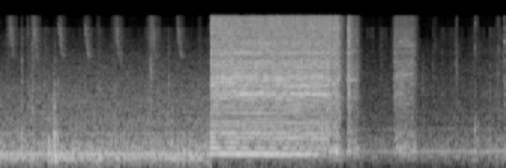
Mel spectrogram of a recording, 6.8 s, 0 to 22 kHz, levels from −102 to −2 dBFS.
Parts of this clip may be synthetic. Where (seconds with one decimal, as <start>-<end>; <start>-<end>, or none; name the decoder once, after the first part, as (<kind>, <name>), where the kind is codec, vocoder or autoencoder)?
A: 3.7-5.2 (vocoder, Vocos)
